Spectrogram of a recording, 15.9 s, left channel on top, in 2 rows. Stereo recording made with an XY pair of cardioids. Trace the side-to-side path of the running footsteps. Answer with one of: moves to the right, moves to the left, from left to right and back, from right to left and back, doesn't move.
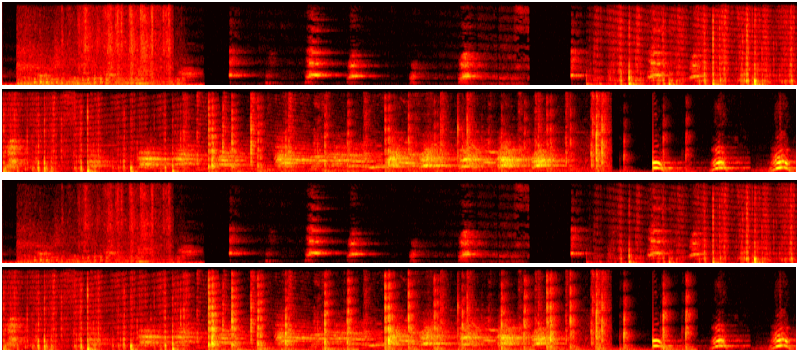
moves to the right.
